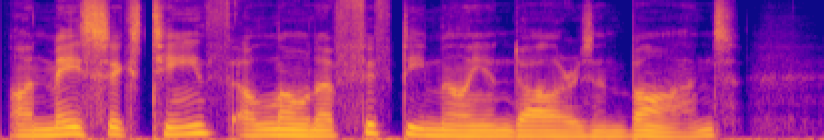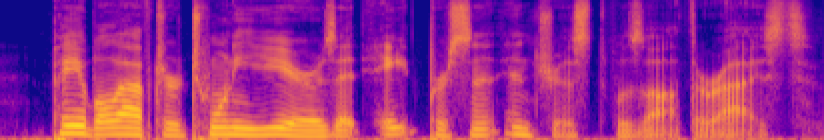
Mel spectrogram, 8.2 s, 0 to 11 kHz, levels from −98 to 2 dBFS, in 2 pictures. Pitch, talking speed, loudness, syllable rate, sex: 135 Hz, 160 wpm, -18 LUFS, 4.6 syllables/s, male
